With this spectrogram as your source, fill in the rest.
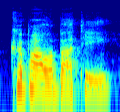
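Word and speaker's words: kapalabhati: Kaphlabhati. Yeah. Can you pronounce that again? Because I always pronounced it kaphlabhati, and you're saying, can you say it again? Because it's Kaphlabhati.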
